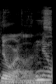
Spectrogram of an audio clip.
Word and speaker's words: New Orleans: I know you talked about you grew up in Nolens, but it's New Orleans. We don't like Nolens.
